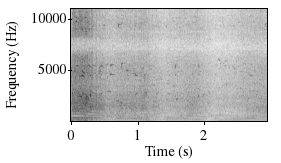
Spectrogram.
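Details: Suzuki Smash / Shogun SP 125 running without a battery after repair of lost ignition: the engine idles steadily, picks up cleanly on throttle blips and settles without misses, running normally.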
